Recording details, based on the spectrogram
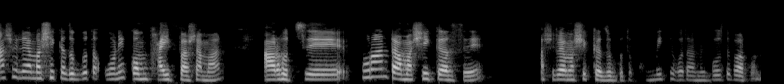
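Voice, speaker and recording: This woman has an ordinary speaking voice, fairly high in pitch with ordinary pitch variation and big swings in loudness. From Bangladesh, Tangail district. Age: 20s. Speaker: marriage-seeking caller, fast food worker. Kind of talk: phone conversation.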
